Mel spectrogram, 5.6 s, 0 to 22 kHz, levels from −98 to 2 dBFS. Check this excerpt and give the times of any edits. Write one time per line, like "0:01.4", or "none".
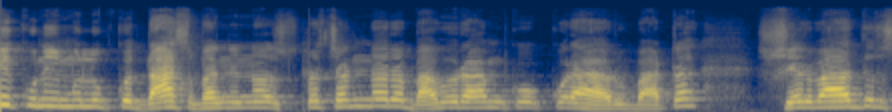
0:01.9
